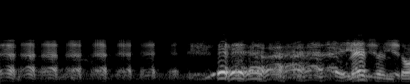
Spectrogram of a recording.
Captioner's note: Flack Laughing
